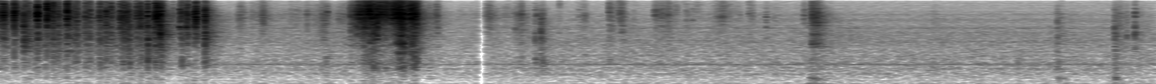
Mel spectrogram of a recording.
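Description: Tarot cards are shuffled for a reading in two quick bursts of crisp riffling, followed by a few faint taps and card clicks against quiet background.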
